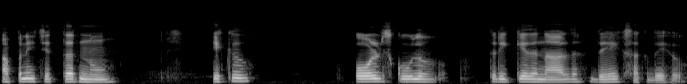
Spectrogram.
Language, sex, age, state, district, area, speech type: Punjabi, male, 18-30, Punjab, Jalandhar, urban, spontaneous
